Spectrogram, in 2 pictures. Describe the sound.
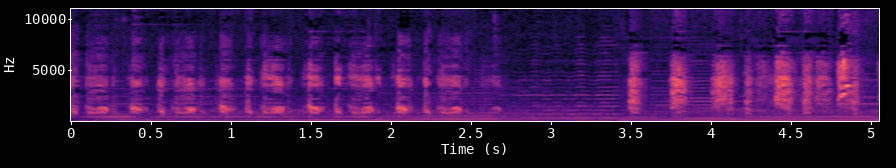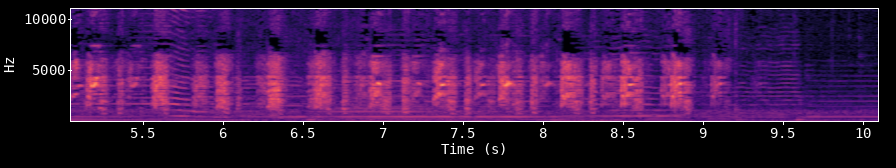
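A flock of partridges calls to each other with squeaky voices after landing in a field, giving many rapid, high, clucking chirps in repeated bursts over a steady low background.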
